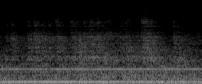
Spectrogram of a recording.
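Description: LiftMaster garage door opener running as it raises the door: a steady motor hum with a thin, steady whine over it.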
